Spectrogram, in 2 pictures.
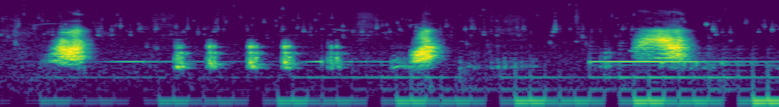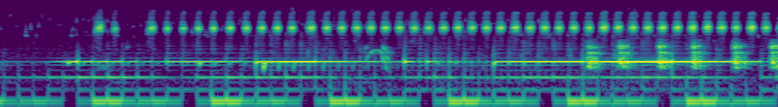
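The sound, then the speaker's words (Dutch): Green frogs croak in a lively chorus, with bursts of rapid, rhythmic calls over a steady pulsing low drone, layered with a soft watery trickle throughout. “Het zijn hele mooie diertjes, die groene kikkers.”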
